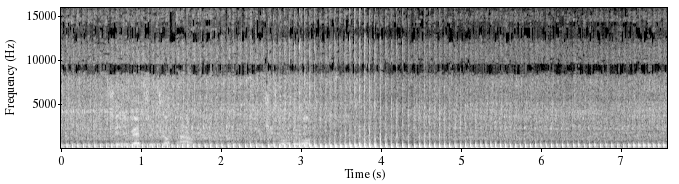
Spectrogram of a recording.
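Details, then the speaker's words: SWM RS125R after top-end rebuild with valves and timing reset, coolant pipes not yet connected, brief run: crisp rapid two-stroke popping holds a steady even idle; timing right, runs healthy. "Happy days. Sounds like it's running sweet. So, I must have got that timing right now."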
